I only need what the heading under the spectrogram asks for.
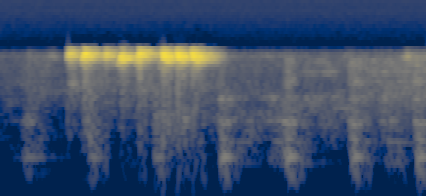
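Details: Goldfinches fighting: a fast burst of high, twittering, buzzy chatter lasting about a second, then faint chirps, with soft low thuds repeating roughly every half second underneath.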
